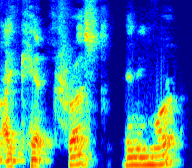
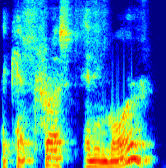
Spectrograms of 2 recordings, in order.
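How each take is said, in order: First: "I can't trust anymore" slow, with weight on "trust"; shifted stress. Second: "I can't trust anymore" with "anymore" stressed and rising; shifted stress. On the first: Therapist demonstrating moved accents, stress on "trust" in "I can't trust anymore". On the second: Therapist demonstrating moved accents, stress on "anymore" in "I can't trust anymore". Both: Shown as a demonstration. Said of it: "Put your accent on a different".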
